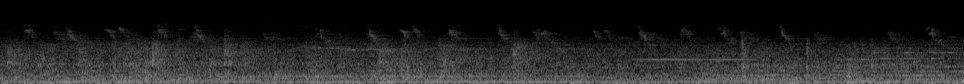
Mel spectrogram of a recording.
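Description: Small birds chirping over and over, short high downward-sweeping chirps a few times a second, over a steady low background rumble.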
